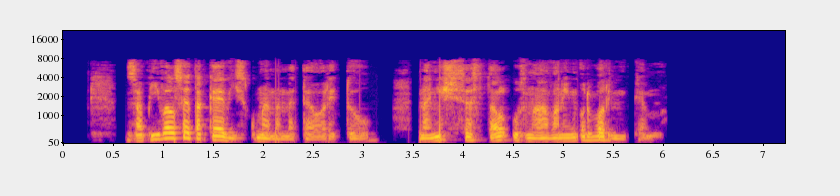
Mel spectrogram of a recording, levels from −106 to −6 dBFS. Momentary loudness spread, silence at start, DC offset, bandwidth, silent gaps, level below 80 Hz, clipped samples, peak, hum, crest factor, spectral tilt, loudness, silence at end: 18 LU; 0.25 s; under 0.1%; 8 kHz; 0.53-0.61 s, 3.22-3.29 s, 3.51-3.55 s, 5.65-5.71 s; -54 dBFS; under 0.1%; 0 dBFS; none; 22 dB; -4.5 dB/octave; -21 LUFS; 1.25 s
